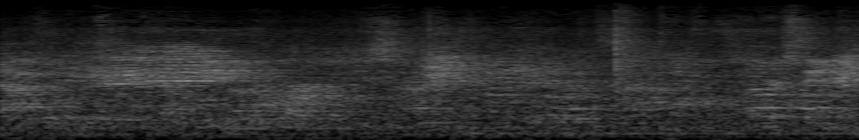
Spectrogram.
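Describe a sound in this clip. Several adults talk nearby in a large echoing hall.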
